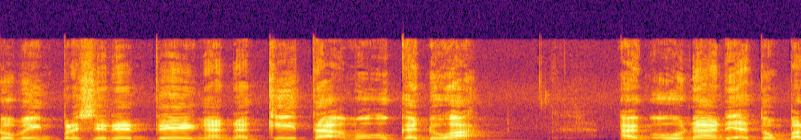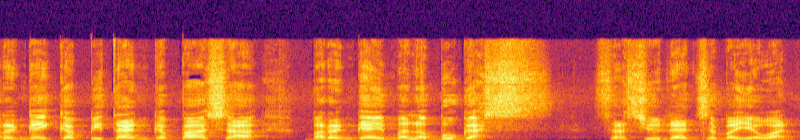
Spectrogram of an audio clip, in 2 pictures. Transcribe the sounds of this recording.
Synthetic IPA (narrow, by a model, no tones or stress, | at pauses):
ʊmɪŋpɾɛsɪd̪ɛnt̪ɛŋanaɡ̚kiːt̪aʔmoʊɡ̚kad̪ʊha | ʔaŋuːnaniat̪oŋbaɾaŋɡajkapɪt̪ankapasabaɾaŋɡajmalabuɡasː | asjʊd̪ad̪̚sabajawan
